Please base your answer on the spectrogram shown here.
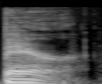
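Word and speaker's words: Bexar: english very confusing and down in texas they apparently pronounce it bear so if i say behar or bear and you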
